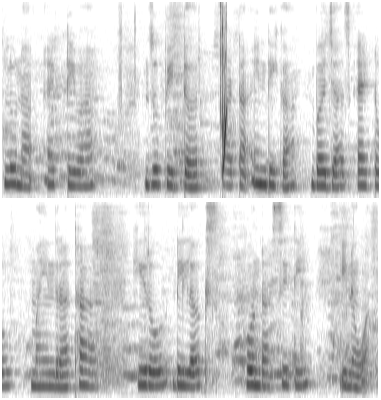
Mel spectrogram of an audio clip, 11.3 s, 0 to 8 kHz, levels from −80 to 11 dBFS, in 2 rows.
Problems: constant background noise, background conversations at intervals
